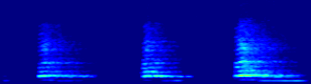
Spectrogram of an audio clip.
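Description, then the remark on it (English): A dog barks three times in a steady rhythm, each bark harsh, raspy and fairly high-pitched, with short silences between them and no talking. “You can hear my dog.”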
